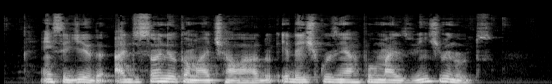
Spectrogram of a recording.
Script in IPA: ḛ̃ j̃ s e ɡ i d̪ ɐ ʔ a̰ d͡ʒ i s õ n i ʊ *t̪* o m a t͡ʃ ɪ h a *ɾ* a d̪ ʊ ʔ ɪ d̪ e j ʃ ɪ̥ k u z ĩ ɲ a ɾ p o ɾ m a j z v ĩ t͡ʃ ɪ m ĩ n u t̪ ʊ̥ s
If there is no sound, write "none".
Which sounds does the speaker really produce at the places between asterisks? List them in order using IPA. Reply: t̪, l

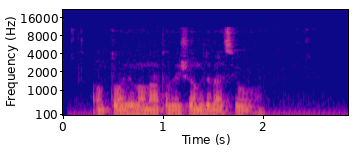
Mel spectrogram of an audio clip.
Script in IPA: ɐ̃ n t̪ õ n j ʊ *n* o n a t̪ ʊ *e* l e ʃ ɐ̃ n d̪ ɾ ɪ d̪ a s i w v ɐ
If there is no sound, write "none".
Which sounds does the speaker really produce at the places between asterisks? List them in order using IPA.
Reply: n, a

